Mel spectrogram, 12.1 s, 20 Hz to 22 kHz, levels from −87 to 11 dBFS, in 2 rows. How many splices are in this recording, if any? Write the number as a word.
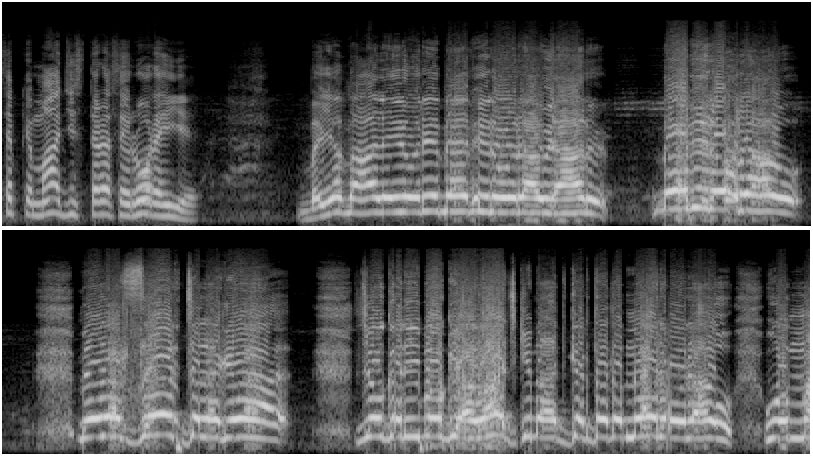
one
